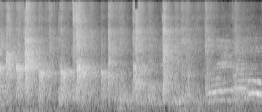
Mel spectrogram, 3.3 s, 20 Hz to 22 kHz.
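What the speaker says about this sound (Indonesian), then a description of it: "tepuk tangan untuk kelompok 2" A class of students applauds a group after their presentation, with sharp, fairly loud claps in an irregular burst and children's voices talking over the clapping.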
